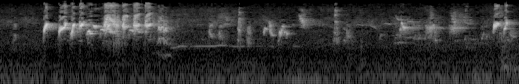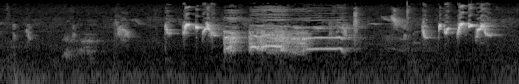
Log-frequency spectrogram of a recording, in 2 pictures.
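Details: Red-whiskered bulbul singing playfully to teach its chicks: lively strings of quick chirps and warbled phrases, a brief buzzy harmonic passage in the middle, then more bright whistled notes.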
